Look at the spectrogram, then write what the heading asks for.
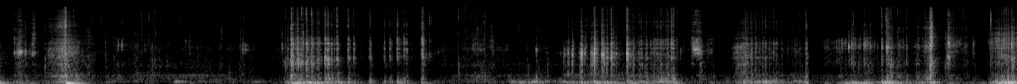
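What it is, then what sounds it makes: Dry bar soap. A small, solid, dry white bar of soap held in the hand is shaved with a metal utility-knife blade. Dry, crisp scraping strokes come in bursts, with bright crackling flakes over dull low thumps. Short pauses fall between the strokes.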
